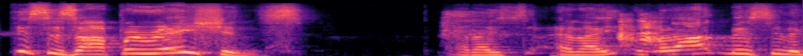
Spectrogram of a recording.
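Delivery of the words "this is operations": high, loud, drawn-out phone greeting; condescending. Retold or imitated. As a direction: imitate a haughty old battle-axe answering. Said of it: "very, really condescendingly".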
